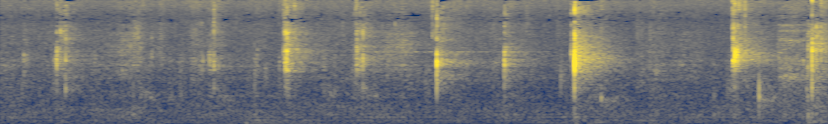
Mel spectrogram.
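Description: A person chewing close to the microphone, with irregular sharp mouth clicks and smacks about every half second. The loudest comes a little past the middle.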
